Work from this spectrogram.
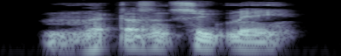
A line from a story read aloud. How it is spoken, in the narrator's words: he grunted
